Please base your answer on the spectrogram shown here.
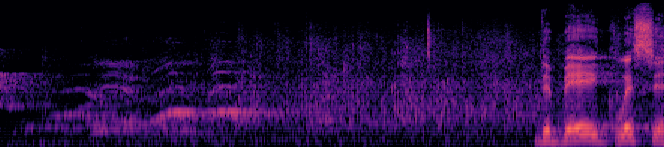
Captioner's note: cheers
